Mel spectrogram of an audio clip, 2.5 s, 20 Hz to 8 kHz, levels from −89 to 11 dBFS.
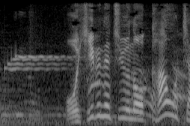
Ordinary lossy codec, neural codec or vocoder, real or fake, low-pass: none; none; real; 7.2 kHz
